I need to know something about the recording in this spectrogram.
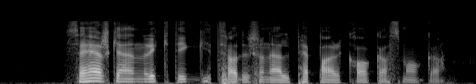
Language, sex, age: Swedish, male, 25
